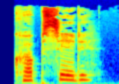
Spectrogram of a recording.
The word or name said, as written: kopsætte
